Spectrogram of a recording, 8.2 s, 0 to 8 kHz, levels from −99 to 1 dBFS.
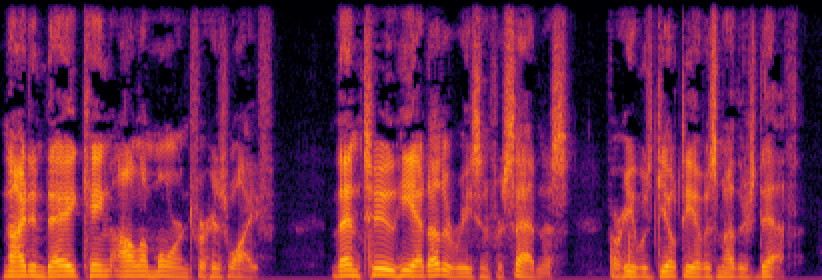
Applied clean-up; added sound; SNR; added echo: none; Knock / Wood; 19 dB; none.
